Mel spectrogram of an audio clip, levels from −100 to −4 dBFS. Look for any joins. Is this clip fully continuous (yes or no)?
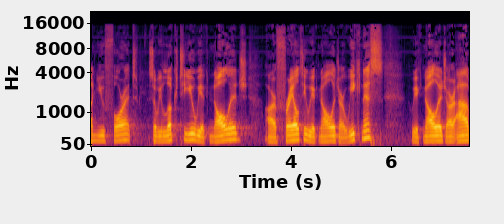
yes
